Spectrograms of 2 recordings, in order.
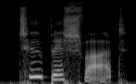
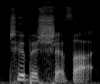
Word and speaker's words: Tu BiShvat: part of the tradition tu bishvat is a festival held on the fifteenth day of shavat on the jewish calendar some pronounce it with more emphasis on when it happens by saying tuba shavat in 2021 earlier this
